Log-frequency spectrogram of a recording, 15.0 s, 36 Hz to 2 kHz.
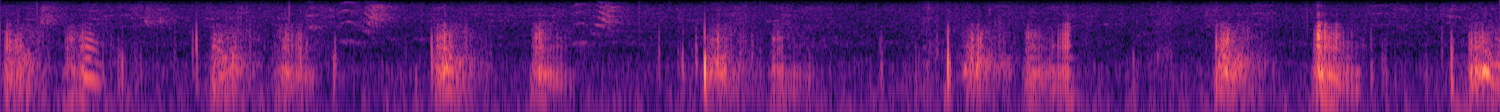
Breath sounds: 0.00-0.55 s: inhalation
0.00-0.55 s: crackles
0.57-1.12 s: exhalation
0.57-1.12 s: rhonchi
2.03-2.58 s: inhalation
2.03-2.58 s: crackles
2.66-3.21 s: exhalation
2.66-3.21 s: crackles
4.27-4.95 s: inhalation
4.27-4.95 s: crackles
5.25-5.86 s: exhalation
5.25-5.86 s: crackles
6.96-7.65 s: inhalation
6.96-7.65 s: crackles
7.72-8.41 s: exhalation
7.72-8.41 s: crackles
9.58-10.21 s: inhalation
9.58-10.21 s: crackles
10.24-10.84 s: exhalation
10.24-10.84 s: crackles
12.16-12.85 s: inhalation
12.16-12.85 s: crackles
13.15-13.83 s: exhalation
13.15-13.83 s: crackles

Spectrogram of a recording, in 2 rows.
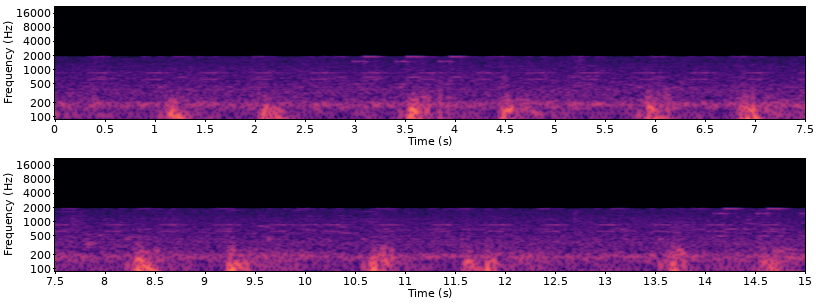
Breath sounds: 0.97-1.65 s: inhalation
1.99-2.73 s: exhalation
3.36-4.10 s: inhalation
4.38-5.35 s: exhalation
5.73-6.28 s: inhalation
6.79-7.82 s: exhalation
8.22-8.82 s: inhalation
9.18-10.06 s: exhalation
10.55-11.18 s: inhalation
11.55-12.31 s: exhalation
13.47-14.06 s: inhalation

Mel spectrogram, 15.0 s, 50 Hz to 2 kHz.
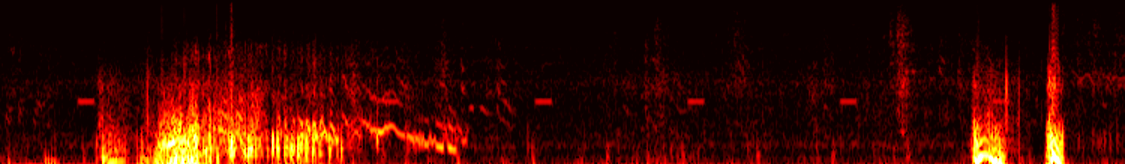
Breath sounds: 1.23-1.75 s: inhalation
1.76-4.59 s: crackles
1.76-6.27 s: exhalation
4.55-6.27 s: wheeze
12.99-13.53 s: inhalation
12.99-13.53 s: crackles
13.99-14.30 s: exhalation
13.99-14.30 s: crackles

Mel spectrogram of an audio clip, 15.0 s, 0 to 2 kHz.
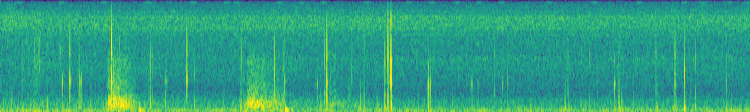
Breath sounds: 1.96-3.12 s: inhalation
4.73-5.89 s: inhalation

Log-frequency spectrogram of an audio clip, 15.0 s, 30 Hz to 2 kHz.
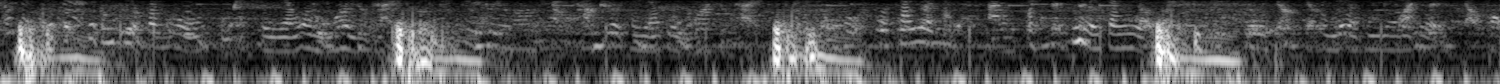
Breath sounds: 0.00-1.19 s: inhalation
3.82-5.01 s: inhalation
7.62-8.82 s: inhalation
11.42-12.61 s: inhalation

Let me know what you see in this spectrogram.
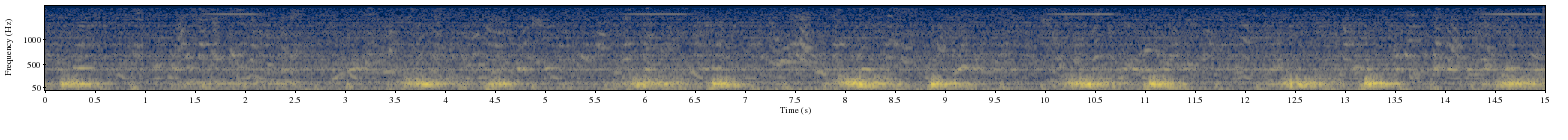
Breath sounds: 3.61-4.17 s: inhalation
4.42-4.80 s: exhalation
5.98-6.46 s: inhalation
6.66-7.04 s: exhalation
8.05-8.57 s: inhalation
8.83-9.26 s: exhalation
10.32-10.94 s: inhalation
11.11-11.56 s: exhalation
12.48-12.93 s: inhalation
13.31-13.64 s: exhalation
14.72-15.00 s: inhalation

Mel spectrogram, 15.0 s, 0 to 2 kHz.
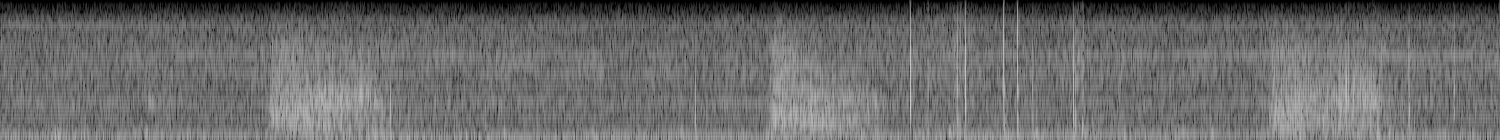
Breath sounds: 2.63-3.34 s: inhalation
3.33-4.04 s: exhalation
7.72-8.24 s: inhalation
8.23-8.83 s: exhalation
12.68-13.38 s: inhalation
13.36-13.96 s: exhalation

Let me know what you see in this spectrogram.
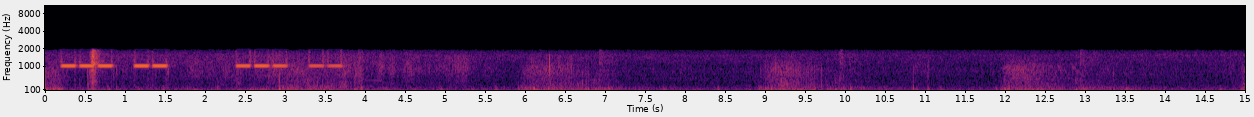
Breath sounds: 2.86-4.03 s: inhalation
5.90-6.86 s: inhalation
8.91-9.81 s: inhalation
12.00-12.85 s: inhalation

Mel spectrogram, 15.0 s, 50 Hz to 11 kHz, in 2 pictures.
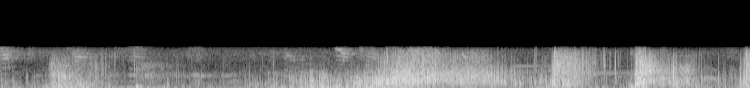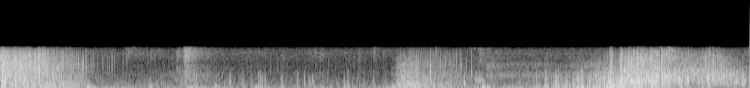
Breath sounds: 0.40-1.22 s: inhalation
0.40-1.22 s: crackles
1.25-2.07 s: exhalation
11.48-12.30 s: inhalation
11.48-12.30 s: crackles
12.35-13.17 s: exhalation

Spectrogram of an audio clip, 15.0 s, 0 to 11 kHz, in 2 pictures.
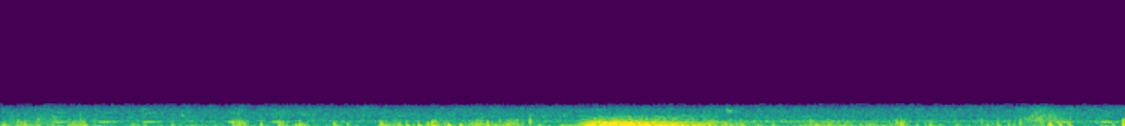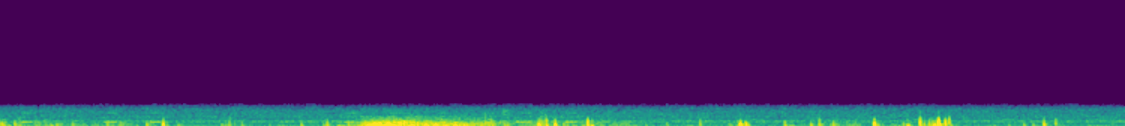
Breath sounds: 3.77-5.04 s: inhalation
9.80-11.07 s: inhalation

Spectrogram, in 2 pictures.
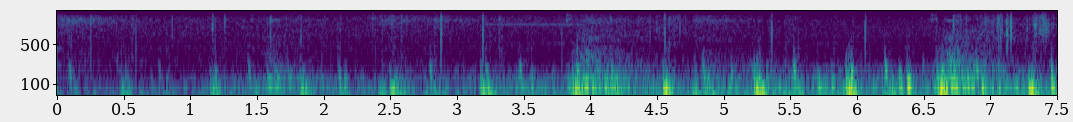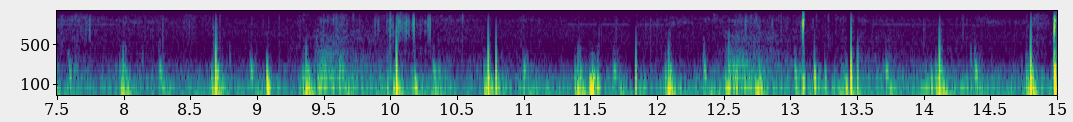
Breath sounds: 3.78-4.54 s: inhalation
6.48-7.24 s: inhalation
7.14-7.87 s: exhalation
9.31-9.99 s: inhalation
9.98-10.71 s: exhalation
12.53-13.20 s: inhalation

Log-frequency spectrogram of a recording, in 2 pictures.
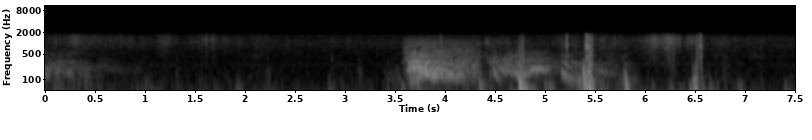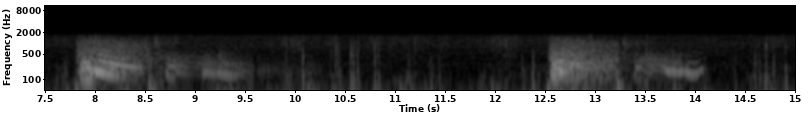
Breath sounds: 3.55-4.38 s: inhalation
3.55-4.38 s: rhonchi
4.44-5.94 s: exhalation
4.44-5.94 s: rhonchi
7.80-8.71 s: inhalation
7.80-8.71 s: rhonchi
8.71-10.17 s: exhalation
8.75-10.21 s: rhonchi
12.50-13.38 s: inhalation
13.38-14.25 s: exhalation

